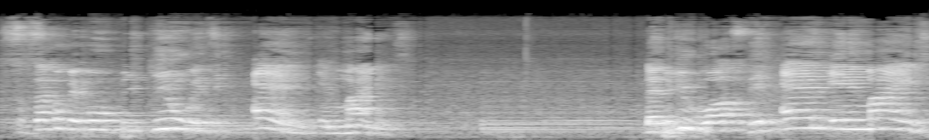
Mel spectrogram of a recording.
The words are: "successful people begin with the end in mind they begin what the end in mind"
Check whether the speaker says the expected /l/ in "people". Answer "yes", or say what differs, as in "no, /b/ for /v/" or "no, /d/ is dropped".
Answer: no, /w/ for /l/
